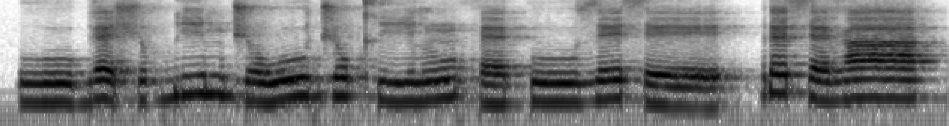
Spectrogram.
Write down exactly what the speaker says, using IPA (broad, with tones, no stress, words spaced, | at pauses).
ɣuː˨ɡɛ˦˨ʃʊ˦ ɡ͡biː˦m d͡ʒo˨wuː˦d͡ʒo˦kʰiː˨ lũ˦hɛ˨ kuː˨ze˦seː˨ | ɾɛ˦sɛ˨ɣaː˦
